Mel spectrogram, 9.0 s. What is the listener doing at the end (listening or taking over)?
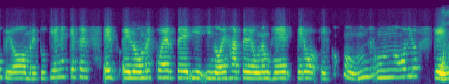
taking over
